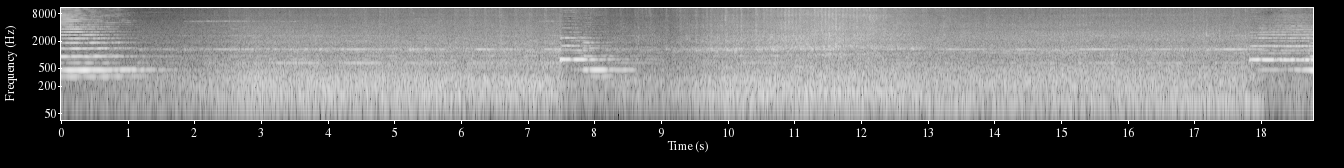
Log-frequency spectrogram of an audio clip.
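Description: Philippine National Railways diesel locomotive passing close at a level crossing, hauling passenger coaches: its horn sounds at the start, gives a short blast about eight seconds in and sounds again near the end, with engine rumble and wheel clatter over the rails between.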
